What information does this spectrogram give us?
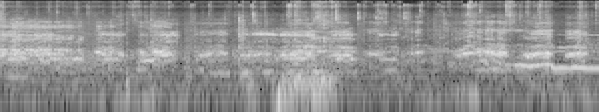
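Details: Chicken making its noise before laying eggs: layered, harmonic clucking calls in uneven bursts, with a brief low thump near the middle.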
